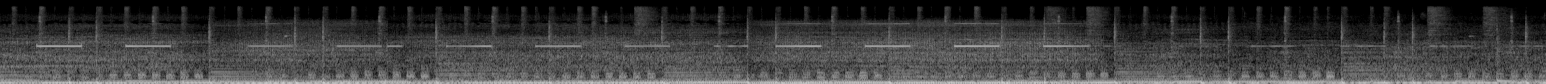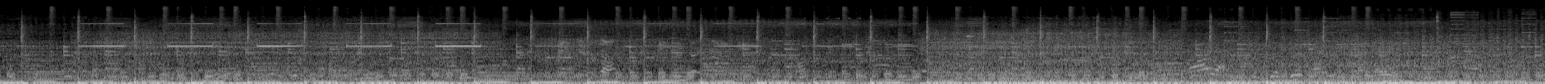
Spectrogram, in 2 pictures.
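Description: Truck's reversing alarm beeping at a steady rate of about once a second, with a short break about 11 seconds in, stopping around 20 seconds in. Background music plays underneath.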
